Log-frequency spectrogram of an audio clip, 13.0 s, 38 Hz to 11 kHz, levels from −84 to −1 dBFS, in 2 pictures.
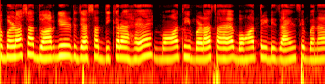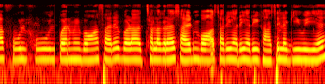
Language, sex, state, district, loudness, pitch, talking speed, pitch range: Hindi, female, Andhra Pradesh, Chittoor, -21 LUFS, 205 Hz, 175 wpm, 200-225 Hz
